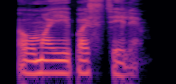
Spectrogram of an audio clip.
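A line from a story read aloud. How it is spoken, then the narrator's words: Calm. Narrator (Russian): заявил он спокойно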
